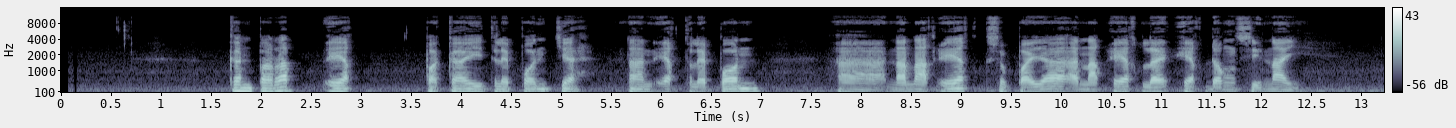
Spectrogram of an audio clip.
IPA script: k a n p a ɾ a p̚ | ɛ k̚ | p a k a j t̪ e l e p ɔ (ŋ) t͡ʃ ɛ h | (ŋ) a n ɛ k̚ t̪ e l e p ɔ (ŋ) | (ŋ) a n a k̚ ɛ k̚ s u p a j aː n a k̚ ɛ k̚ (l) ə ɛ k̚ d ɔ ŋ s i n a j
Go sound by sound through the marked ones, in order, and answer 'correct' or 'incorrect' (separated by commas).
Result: incorrect, incorrect, incorrect, incorrect, correct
